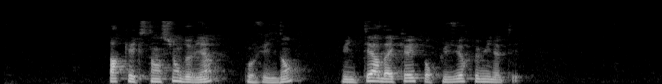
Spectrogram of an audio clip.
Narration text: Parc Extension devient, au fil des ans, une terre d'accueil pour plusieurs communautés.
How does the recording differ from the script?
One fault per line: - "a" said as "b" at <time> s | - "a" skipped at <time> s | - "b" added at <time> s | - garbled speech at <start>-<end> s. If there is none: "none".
- "des" skipped at 2.8 s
